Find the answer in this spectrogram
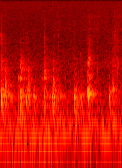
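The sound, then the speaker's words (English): A dog gnaws on a bone in a living room, making repeated scraping crunches and clicks every half second or so over a low steady hum, fairly quiet and with no voices. “I have a dog who is just absolutely destroying a fucking bone right now.”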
